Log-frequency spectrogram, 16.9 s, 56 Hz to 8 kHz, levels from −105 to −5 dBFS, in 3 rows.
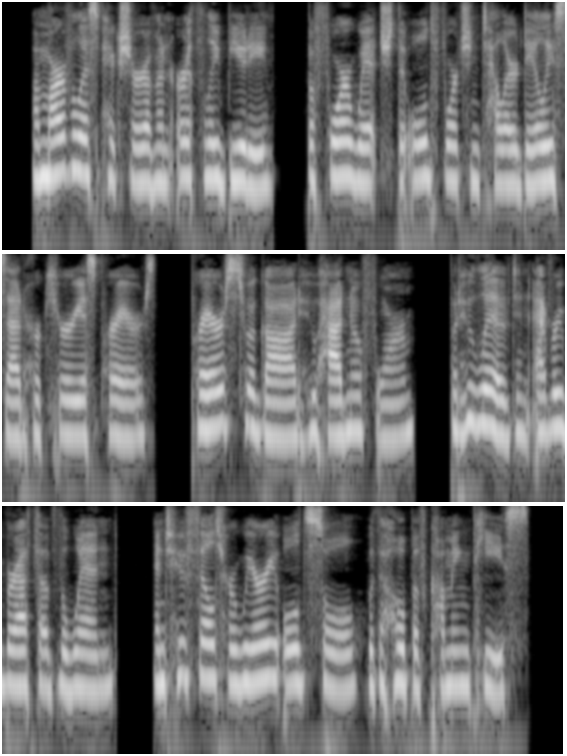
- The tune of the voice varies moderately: No, narrow, 2.1 semitones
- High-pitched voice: Yes, high, 225 Hz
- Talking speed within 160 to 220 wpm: Yes, average, 165 wpm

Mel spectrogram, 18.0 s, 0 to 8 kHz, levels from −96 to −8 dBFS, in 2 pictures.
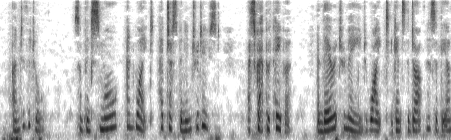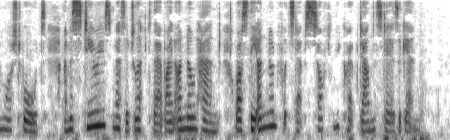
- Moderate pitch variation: Yes, average, 4.2 semitones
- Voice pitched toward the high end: Yes, high, 230 Hz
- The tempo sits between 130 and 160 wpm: Yes, average, 155 wpm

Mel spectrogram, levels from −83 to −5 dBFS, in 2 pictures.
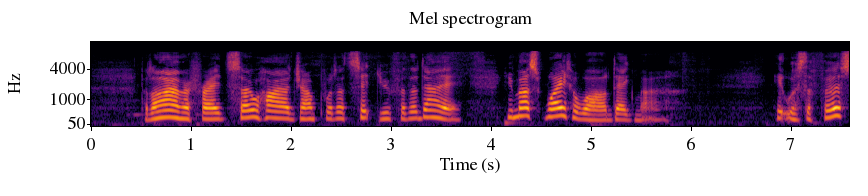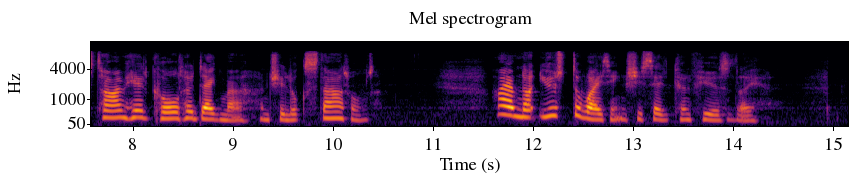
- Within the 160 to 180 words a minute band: Yes, average, 165 wpm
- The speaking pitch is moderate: No, high, 205 Hz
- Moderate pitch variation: Yes, average, 4.7 semitones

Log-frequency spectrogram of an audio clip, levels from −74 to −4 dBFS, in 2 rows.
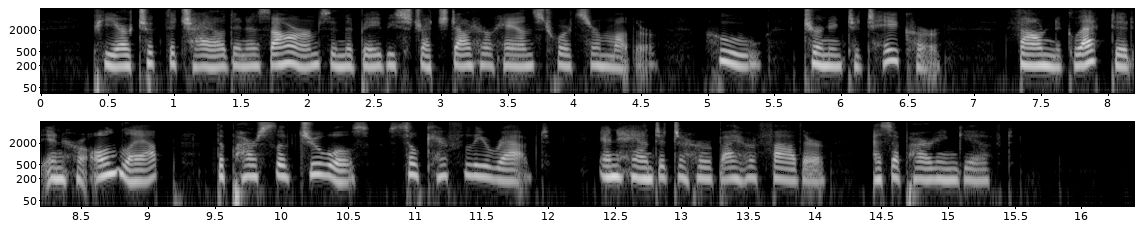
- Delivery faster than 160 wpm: Yes, average, 170 wpm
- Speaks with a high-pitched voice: Yes, high, 210 Hz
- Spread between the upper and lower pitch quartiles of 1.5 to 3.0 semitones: Yes, narrow, 2.4 semitones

